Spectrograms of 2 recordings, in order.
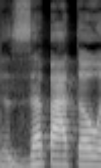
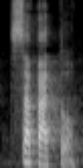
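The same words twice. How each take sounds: First: It begins with a buzzing z sound. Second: It begins with a hissing s sound. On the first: The speaker calls it wrong. "instead of saying zapato" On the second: The speaker calls it right. "it's actually zapato"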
